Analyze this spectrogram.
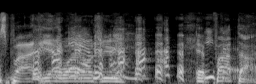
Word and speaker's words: Ephphatha: we talk to her is, how do you pronounce it, Kirk? Put me on the spot. Yeah, why don't you? Ephphatha. Ephphatha.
